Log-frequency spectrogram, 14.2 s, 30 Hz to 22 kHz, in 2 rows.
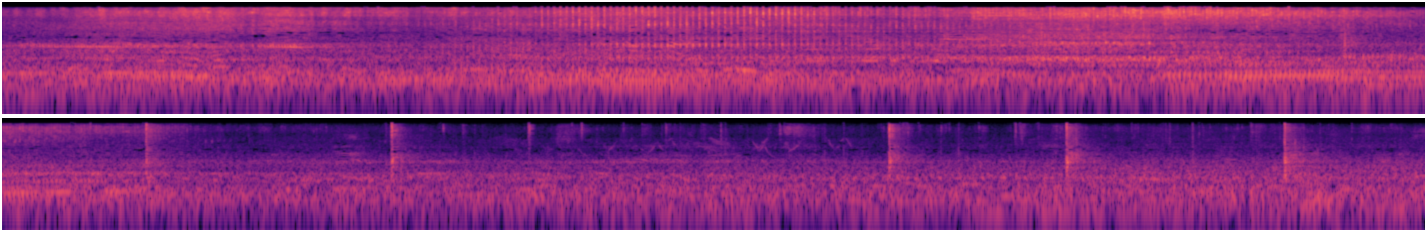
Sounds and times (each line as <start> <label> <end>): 0.0 traffic 14.2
